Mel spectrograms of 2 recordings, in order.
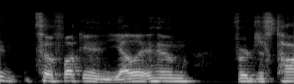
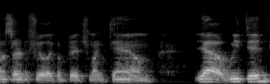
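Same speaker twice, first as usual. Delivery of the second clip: ordinary delivery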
